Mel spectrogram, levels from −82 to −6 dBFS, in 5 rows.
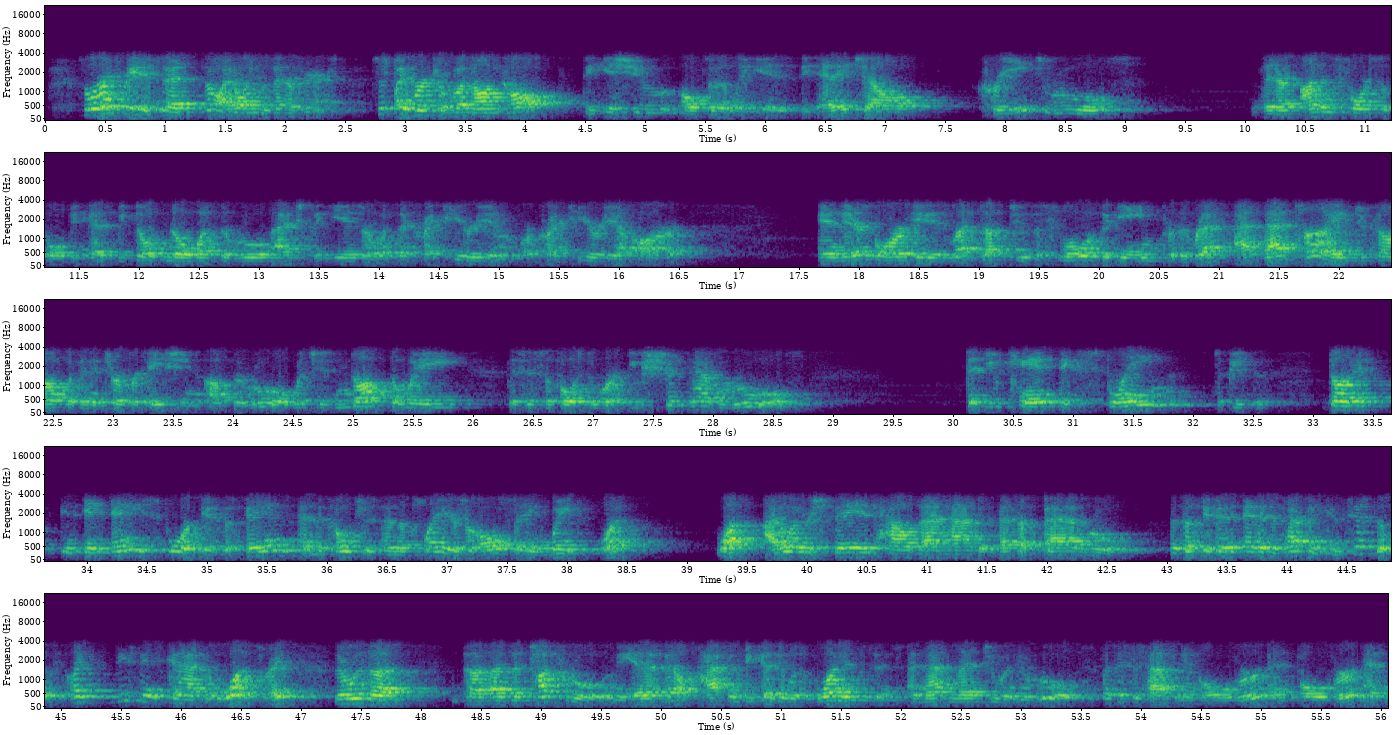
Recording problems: room echo; slight; dies away in 0.8 s
phone-call audio
off-mic speech; somewhat distant

